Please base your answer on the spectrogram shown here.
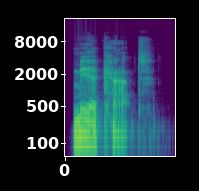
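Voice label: "meerkat", English, British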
